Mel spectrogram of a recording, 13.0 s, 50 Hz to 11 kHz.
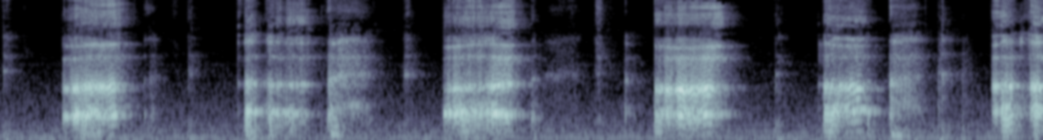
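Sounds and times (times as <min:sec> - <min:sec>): woman burping: 0:00.8 - 0:02.0, 0:03.0 - 0:04.6, 0:05.6 - 0:06.8, 0:10.2 - 0:13.0.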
